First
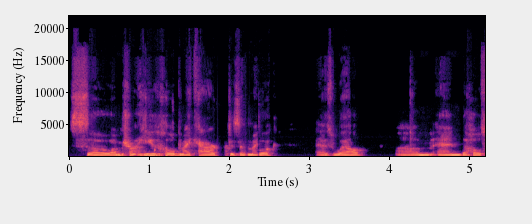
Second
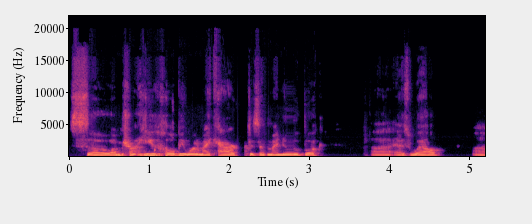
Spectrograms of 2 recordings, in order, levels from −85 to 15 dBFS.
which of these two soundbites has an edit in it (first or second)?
first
